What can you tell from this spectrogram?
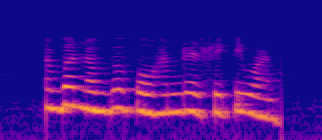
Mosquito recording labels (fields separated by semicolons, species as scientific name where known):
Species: no mosquito; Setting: cup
